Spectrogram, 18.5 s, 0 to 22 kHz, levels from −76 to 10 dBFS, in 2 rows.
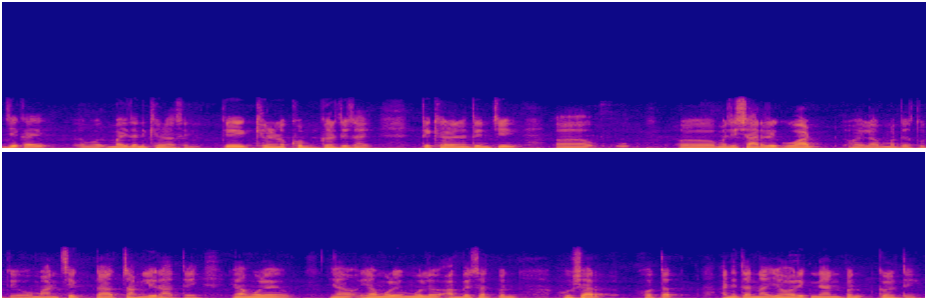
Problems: constant background noise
